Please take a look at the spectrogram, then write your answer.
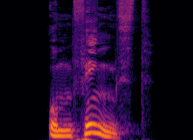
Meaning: second-person singular preterite of umfangen
- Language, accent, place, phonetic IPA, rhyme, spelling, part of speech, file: German, Germany, Berlin, [ʊmˈfɪŋst], -ɪŋst, umfingst, verb, De-umfingst.ogg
